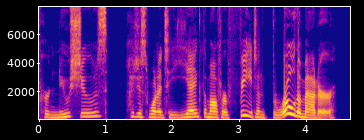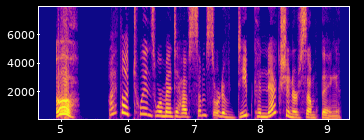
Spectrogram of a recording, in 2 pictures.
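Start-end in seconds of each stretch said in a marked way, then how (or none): 4.9-5.3 loud, high groan of disgust; exasperated groan. Acted. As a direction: let out a loud, frustrated ugh. Fed up with twin's new shoes.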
